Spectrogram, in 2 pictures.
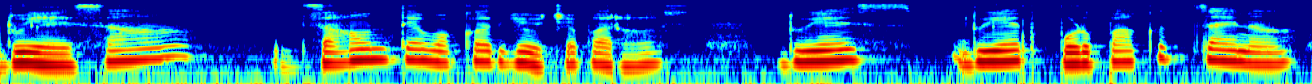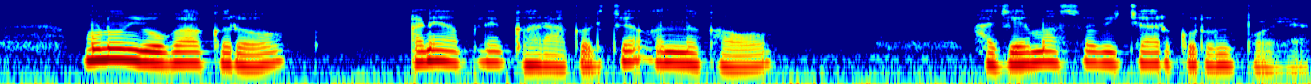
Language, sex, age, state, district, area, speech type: Goan Konkani, female, 45-60, Goa, Canacona, rural, spontaneous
